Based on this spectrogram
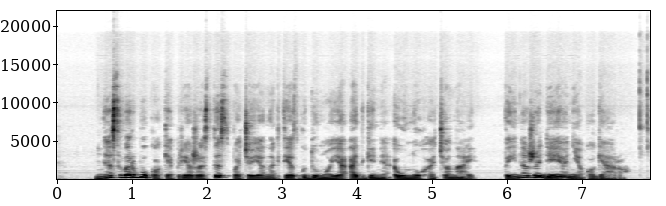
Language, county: Lithuanian, Alytus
